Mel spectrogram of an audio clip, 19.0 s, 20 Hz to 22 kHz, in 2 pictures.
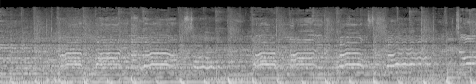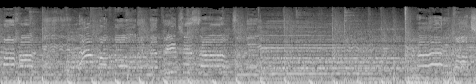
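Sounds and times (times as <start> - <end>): pop song singing: 0.0 - 19.0
sustained bass: 0.0 - 19.0.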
